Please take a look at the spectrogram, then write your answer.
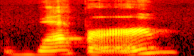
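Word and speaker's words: WOPR: it's a technique called whopper and it's four simple letters it's not spelled like like balls or the burger king hamburger right it's a w-o-p-r and um it's it's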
